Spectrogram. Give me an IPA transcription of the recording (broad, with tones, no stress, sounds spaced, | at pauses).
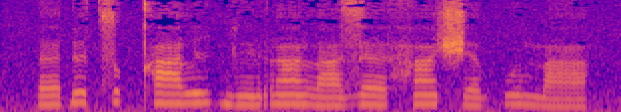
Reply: ɛ˨ ɗ ɪ˦ t͡s ʊ˦ kʰ a˦ l i˦ ɡ ĩ˨ r ã˦ l a˨ z ɛ˦˨ h ã˦ ʃ ɛ˨ kʷ e˦ m a˨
